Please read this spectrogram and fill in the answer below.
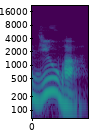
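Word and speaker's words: জিহ্বা: হ এর উচ্চারণ হয় উ এর মত এর উচ্চারণ হয় ভয়ের মত কাহিনী কি যেমন দেখো আমরা যদি বলতাম পরীক্ষায় যদি আসে জিওভা অনেকে জিবলা টিবলা বলে এগুলা বলা যাবে না জিওবা টিউব্বা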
